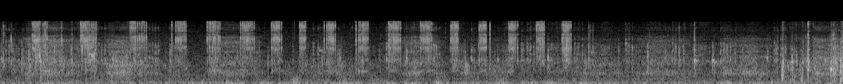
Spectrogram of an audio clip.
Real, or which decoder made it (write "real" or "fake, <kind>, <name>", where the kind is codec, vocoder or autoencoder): real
